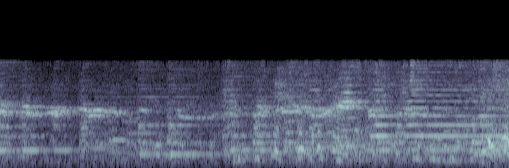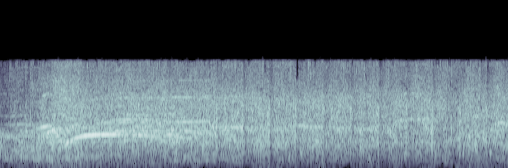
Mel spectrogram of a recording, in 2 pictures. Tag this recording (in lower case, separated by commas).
music, musical instrument, violin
